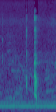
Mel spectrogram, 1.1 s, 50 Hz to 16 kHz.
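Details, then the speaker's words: Baby with hiccups late at night, after 10 pm, past usual sleep time: a short, sharp hiccup over a steady background hum. "listen I know the hiccups are bad but they'll go in about 10 minutes or so they will they will I promise"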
